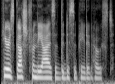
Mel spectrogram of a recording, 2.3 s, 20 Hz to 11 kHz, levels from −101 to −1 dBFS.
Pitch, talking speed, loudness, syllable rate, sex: 195 Hz, 235 wpm, -19 LUFS, 5.3 syllables/s, female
